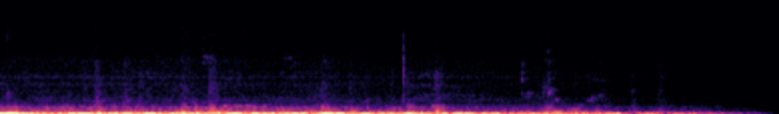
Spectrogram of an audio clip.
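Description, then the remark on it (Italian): A passenger train travelling to Kiev rumbles steadily along the rails, a heavy low-end roar with faint rhythmic clacks, loud, fading slightly at the end. “Sui treni per Kiev, che un mese fa viaggiavano al buio e con pochissimi passeggeri, ora sono tornate le persone.”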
